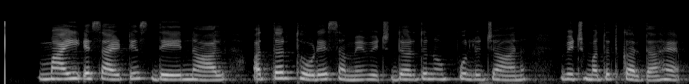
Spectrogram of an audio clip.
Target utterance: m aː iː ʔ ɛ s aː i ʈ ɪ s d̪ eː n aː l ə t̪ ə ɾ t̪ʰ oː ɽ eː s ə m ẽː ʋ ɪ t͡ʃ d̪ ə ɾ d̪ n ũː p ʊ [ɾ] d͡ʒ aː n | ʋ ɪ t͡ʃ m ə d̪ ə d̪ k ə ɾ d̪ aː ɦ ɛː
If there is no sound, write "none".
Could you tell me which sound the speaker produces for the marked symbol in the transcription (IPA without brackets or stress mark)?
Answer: l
